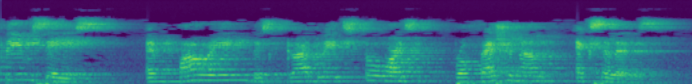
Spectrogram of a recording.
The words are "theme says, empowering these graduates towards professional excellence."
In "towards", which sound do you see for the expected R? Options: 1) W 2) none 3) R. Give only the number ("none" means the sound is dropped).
1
